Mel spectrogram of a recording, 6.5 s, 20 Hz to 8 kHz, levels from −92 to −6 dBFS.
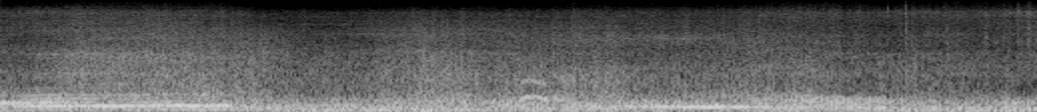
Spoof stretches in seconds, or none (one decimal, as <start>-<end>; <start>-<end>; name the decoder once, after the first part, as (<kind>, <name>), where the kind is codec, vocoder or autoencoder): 0.6-1.3 (vocoder, Vocos); 2.3-3.8; 5.0-6.5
